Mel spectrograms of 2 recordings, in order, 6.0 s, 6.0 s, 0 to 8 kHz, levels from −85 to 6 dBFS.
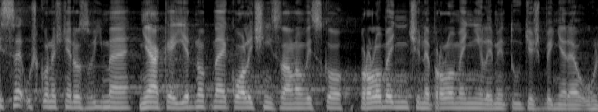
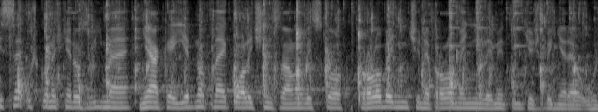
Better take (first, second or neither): first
